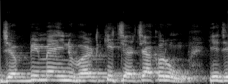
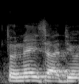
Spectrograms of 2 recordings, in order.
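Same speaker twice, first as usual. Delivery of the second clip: ordinary talk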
